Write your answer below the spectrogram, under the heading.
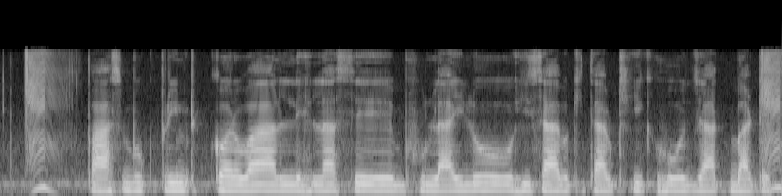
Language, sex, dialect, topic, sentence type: Bhojpuri, male, Northern, banking, statement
